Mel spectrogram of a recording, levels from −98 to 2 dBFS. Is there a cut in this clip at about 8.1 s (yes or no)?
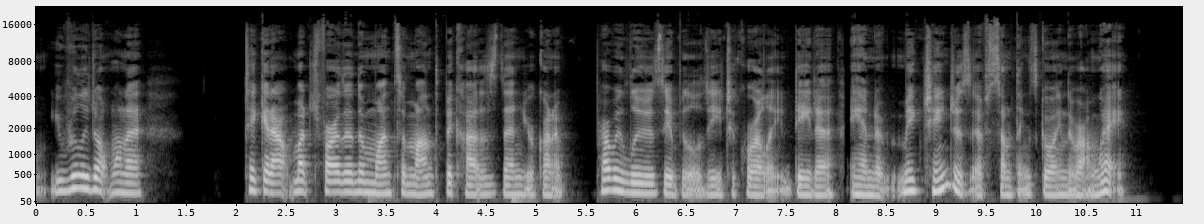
yes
